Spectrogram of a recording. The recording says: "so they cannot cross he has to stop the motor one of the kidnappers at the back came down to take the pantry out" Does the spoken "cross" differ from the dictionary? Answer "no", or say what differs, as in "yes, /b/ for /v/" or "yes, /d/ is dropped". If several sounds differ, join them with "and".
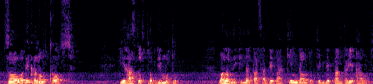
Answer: no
